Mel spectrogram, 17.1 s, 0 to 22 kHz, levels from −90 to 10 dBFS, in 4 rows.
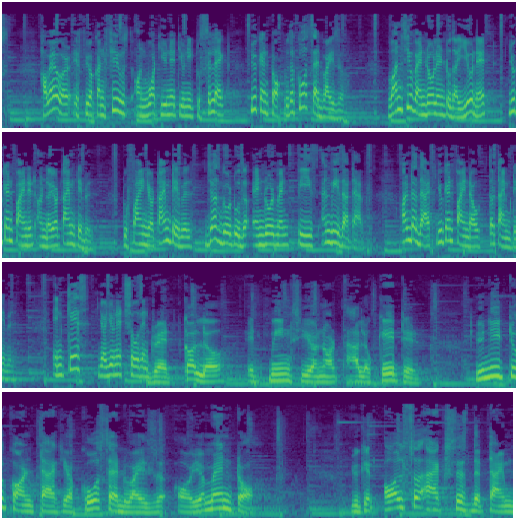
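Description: From the start to about 9.8 s, there's a section at the wrong speed: it runs 1.89 times too fast, likely from being played against the wrong clock, so everything sounds hurried and roughly ten semitones high until normal speed returns.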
